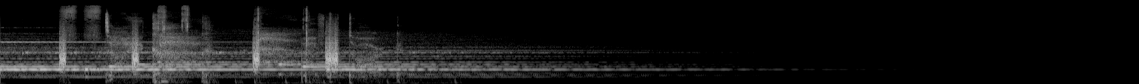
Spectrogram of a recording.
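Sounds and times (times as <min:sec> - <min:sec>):
coke beat: 0:00.0 - 0:04.8.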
